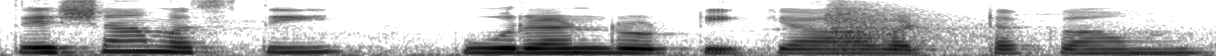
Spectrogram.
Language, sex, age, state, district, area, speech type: Sanskrit, female, 60+, Maharashtra, Wardha, urban, spontaneous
